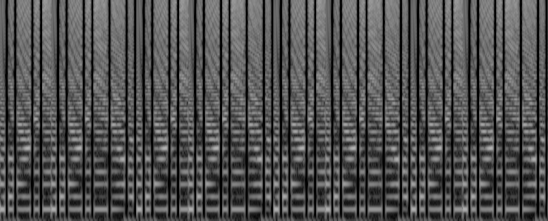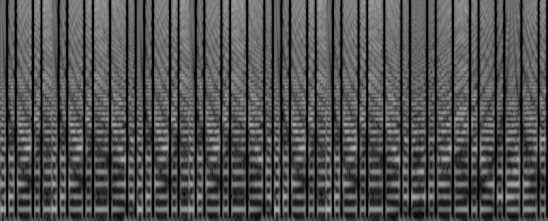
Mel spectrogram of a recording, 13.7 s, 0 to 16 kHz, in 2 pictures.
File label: Sol-7 G#; Vengeance Samples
